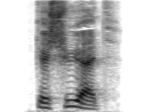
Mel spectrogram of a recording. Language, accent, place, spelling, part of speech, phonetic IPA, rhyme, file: German, Germany, Berlin, geschürt, verb, [ɡəˈʃyːɐ̯t], -yːɐ̯t, De-geschürt.ogg
- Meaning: past participle of schüren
